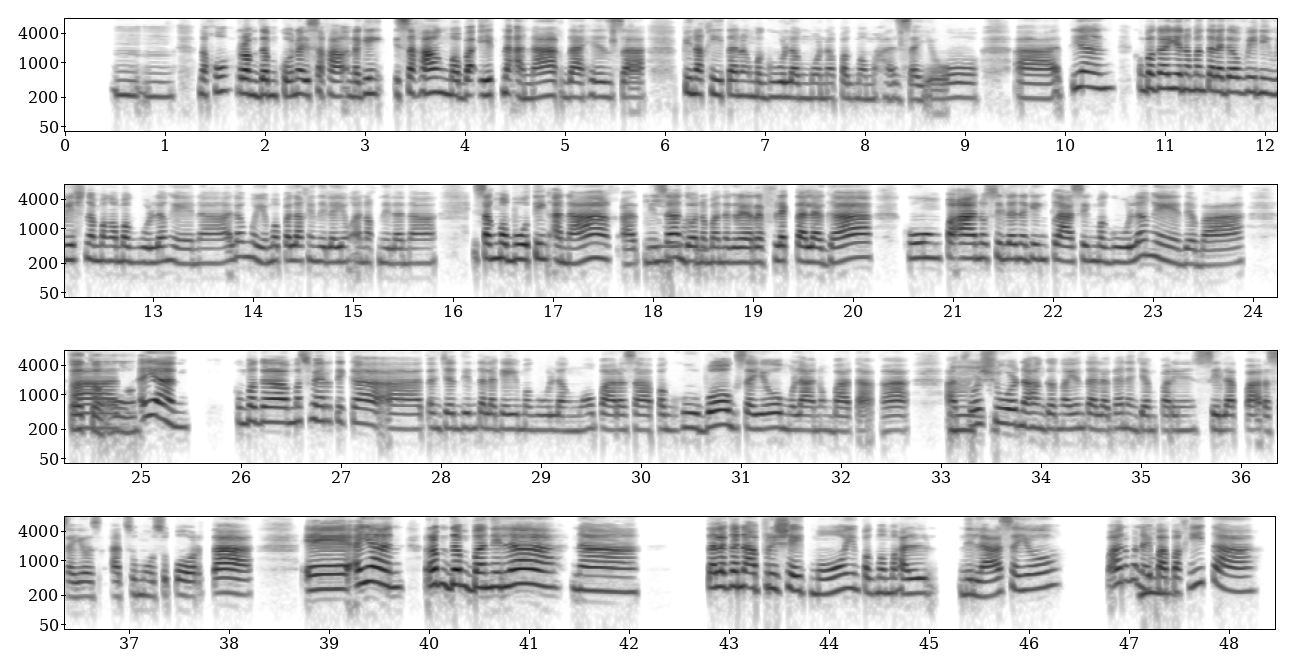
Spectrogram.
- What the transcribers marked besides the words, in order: unintelligible speech
- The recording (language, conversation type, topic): Filipino, podcast, Paano ipinapakita ng mga magulang mo ang pagmamahal nila sa’yo?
